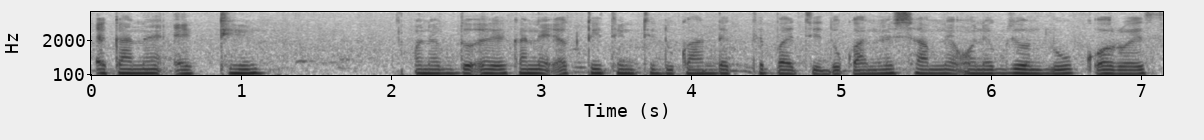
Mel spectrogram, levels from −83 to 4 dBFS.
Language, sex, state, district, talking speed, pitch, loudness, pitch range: Bengali, female, Assam, Hailakandi, 125 wpm, 175 Hz, -16 LUFS, 170-180 Hz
